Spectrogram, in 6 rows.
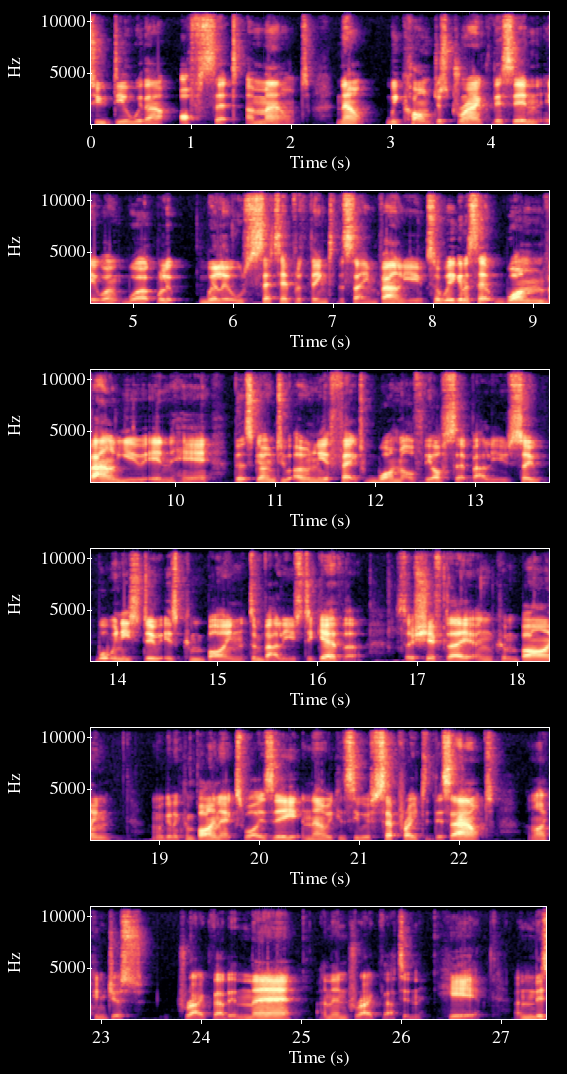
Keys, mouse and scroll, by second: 0.3 click, 3.8 click, 5.8 Escape, 7.9 click, 16.6-18.2 typing, 19.2 click.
